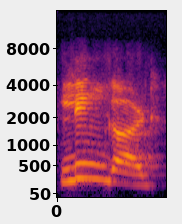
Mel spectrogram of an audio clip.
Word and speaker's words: lingered: আচ্ছা, তারপরের একটা ভুল প্রোনাউন্সিয়েশন, সেটা হচ্ছে লিঙ্গার্ড, LINGERED, এটা হচ্ছে লিঙ্গার্ড।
